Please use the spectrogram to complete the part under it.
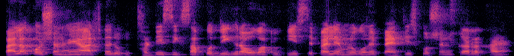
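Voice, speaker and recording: A man with a Chhattisgarhi Hindi accent teaches an online exam-prep lesson in a high voice. He works through each option step by step and repeats the key words. The recording sounds dull and lo-fi. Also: fairly even intonation, quick pace, a bit bright. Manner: explains step by step, repeats the question and the answer over and over.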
